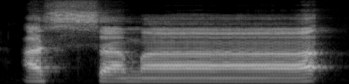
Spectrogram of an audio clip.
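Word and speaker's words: السماء: Berhentinya tuh tiba-tiba tek karena di situ ada hamzah. As-sama. Bukan as-sama hilang perlahan, bukan. Kalau itu tidak ada hamzahnya.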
